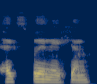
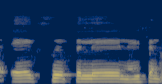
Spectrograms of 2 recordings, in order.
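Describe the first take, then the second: First: Said in the usual way. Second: एक्सप्लेनेशन drawn out slowly, syllable by syllable, rising at the end; syllable demo. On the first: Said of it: "मैंने word बोल रहा हूँ एक्सप्लेनेशन". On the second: Shown as a demonstration. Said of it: "एक्सप्लेनेशन के अंदर क्या है". (एक्सप्लेनेशन को धीरे-धीरे सिलेबल में तोड़कर)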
